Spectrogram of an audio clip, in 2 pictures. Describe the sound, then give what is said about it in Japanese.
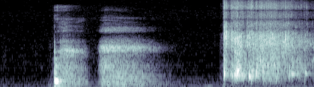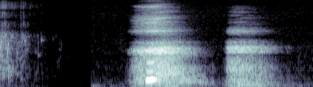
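Hot water is poured over the body before getting into a bath, heard as a few soft splashing bursts of water with breathy pauses between them. “私も掛け湯をしますね。”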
